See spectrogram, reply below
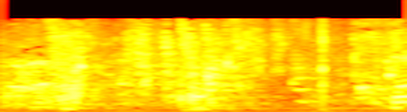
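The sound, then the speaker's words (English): Diced potato cubes dropping into a pot of water with a series of busy splashes and sloshes, a bright watery clatter lasting a couple of seconds, with faint voice underneath. “Now stand back. I don't want to splash anybody.”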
